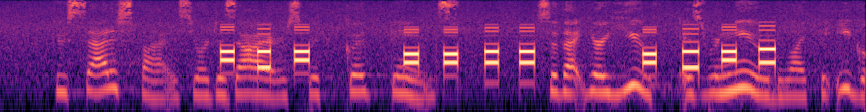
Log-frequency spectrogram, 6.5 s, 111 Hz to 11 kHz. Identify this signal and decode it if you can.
DTMF, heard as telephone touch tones, dialled by hand, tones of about 110 ms. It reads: 020 7788 7209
